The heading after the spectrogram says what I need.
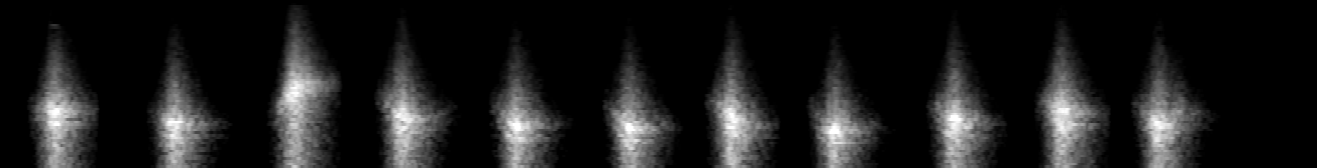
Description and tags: Abstract throw swishes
